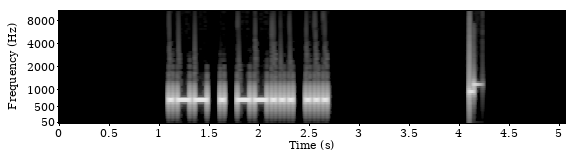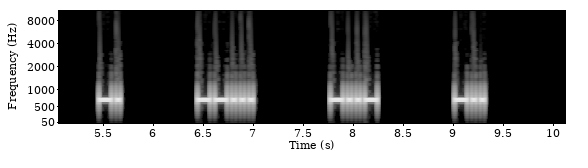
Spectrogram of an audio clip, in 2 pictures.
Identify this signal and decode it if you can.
Morse code, heard as a keyed tone, about 28 wpm, spaced as for 14 wpm, 700 Hz. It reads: WE7S N7XD
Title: USA Call Signs - 4 Characters - 6x Character Spacing - 28wpm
